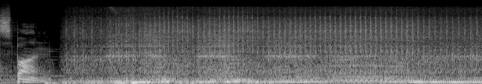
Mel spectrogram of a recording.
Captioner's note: bearing spinning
